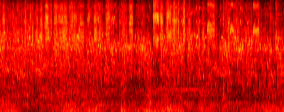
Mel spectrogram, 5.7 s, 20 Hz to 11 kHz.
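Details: Group of male budgerigars, recorded 8 December 2025, keeping up steady high-pitched warbling chatter with scattered sharper squeaks standing out, a continuous busy flock noise.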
